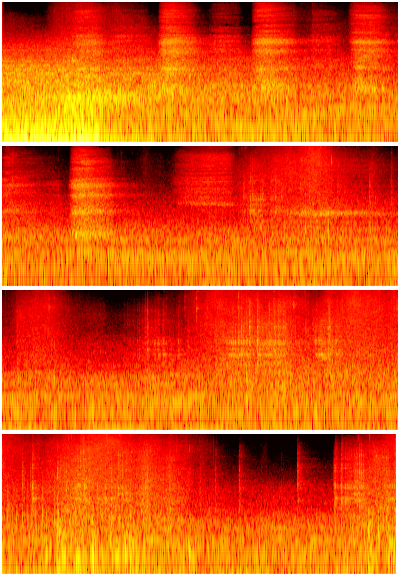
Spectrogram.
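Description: Bedding rustles and shuffles close by.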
